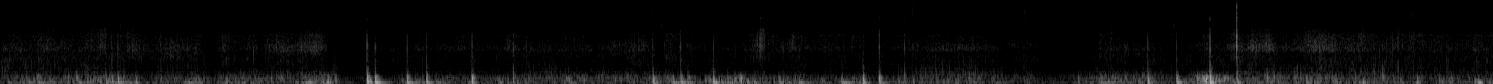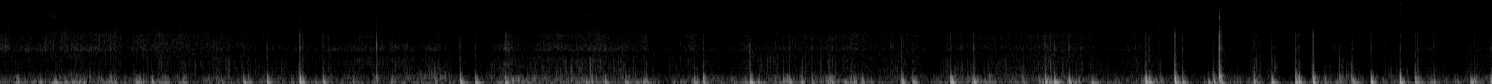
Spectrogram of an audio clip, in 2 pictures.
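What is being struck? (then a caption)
Padded envelope with plastic bubble wrap. Long polished nails of both hands tap and scratch across the plastic bubble wrap surface of a flat padded envelope. The result is a steady, dense stream of quick, dry, muffled taps and crackly scratching, mostly low and soft, with sharper clicks popping out here and there and no ring after each one.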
